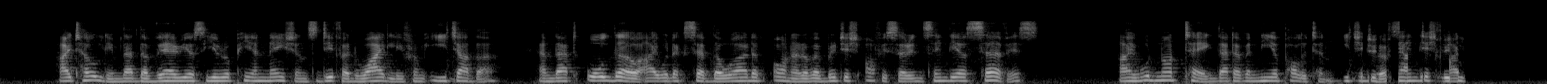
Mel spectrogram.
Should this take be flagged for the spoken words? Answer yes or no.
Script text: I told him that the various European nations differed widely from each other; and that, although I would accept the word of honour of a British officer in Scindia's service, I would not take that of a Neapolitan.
yes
